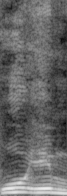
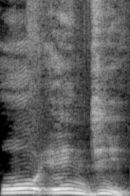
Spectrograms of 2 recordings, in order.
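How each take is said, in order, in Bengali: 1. শব্দটি m ধ্বনি দিয়ে শেষ হয়। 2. শব্দটি ng ধ্বনি দিয়ে শেষ হয়। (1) "উচ্চারণটা OM নয়"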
